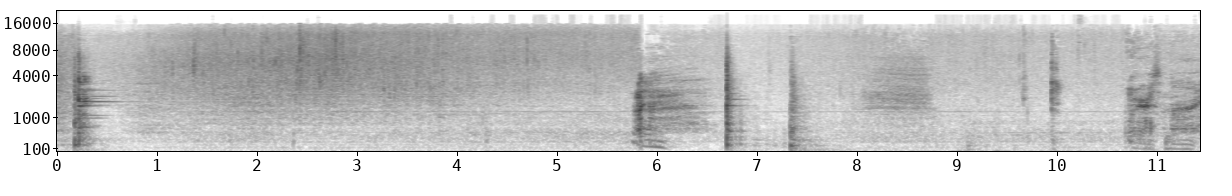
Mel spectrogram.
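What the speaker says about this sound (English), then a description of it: "What I want to do is I want to get the ground beef in here." Ground beef sizzles in a cast iron Dutch oven with a steady, broad hiss, then gives way to sharp clanks and scrapes of a utensil against the pot.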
